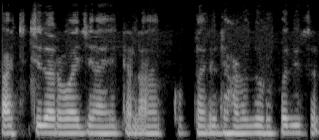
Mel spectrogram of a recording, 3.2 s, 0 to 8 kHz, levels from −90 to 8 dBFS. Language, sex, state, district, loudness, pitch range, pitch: Marathi, male, Maharashtra, Aurangabad, -25 LUFS, 150-155 Hz, 155 Hz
